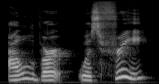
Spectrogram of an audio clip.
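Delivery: ordinary delivery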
